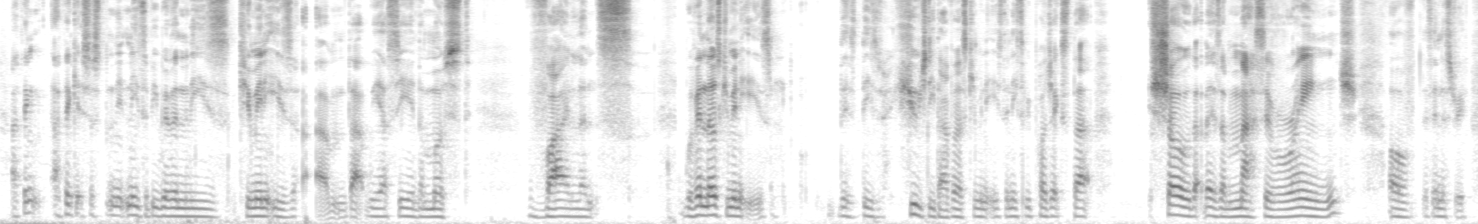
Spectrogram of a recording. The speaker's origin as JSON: {"language": "English", "country": "Nigeria", "said": "being Nigerian"}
